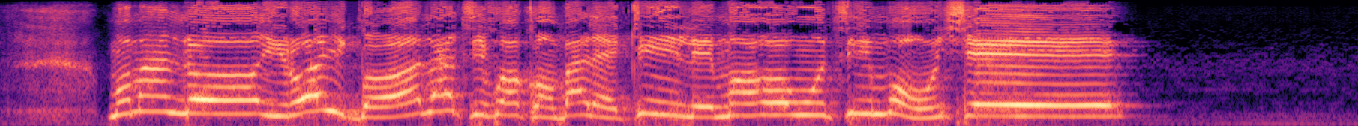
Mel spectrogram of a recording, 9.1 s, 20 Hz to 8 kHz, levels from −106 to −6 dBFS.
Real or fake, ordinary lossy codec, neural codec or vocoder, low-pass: real; Opus, 16 kbps; none; 7.2 kHz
